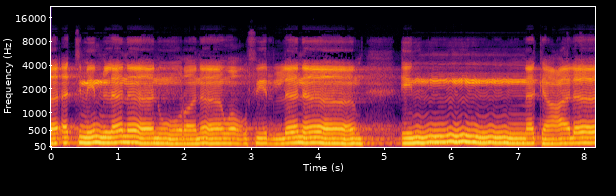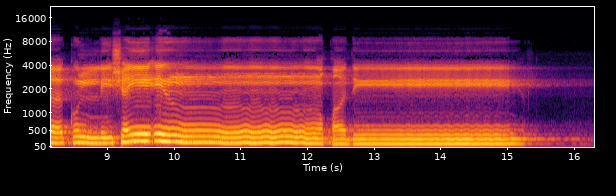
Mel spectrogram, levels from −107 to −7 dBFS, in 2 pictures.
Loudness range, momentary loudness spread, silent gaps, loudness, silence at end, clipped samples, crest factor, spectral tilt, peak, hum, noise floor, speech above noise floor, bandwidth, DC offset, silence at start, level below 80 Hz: 3 LU; 7 LU; none; -20 LUFS; 0.8 s; under 0.1%; 16 dB; -7 dB/octave; -4 dBFS; none; -51 dBFS; 32 dB; 9.2 kHz; under 0.1%; 0 s; -62 dBFS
